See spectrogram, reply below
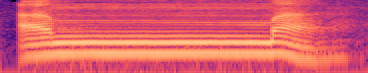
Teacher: tetap mengalir suaranya namun berbelok atau berpindah kepada hidung · Term: gunnah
